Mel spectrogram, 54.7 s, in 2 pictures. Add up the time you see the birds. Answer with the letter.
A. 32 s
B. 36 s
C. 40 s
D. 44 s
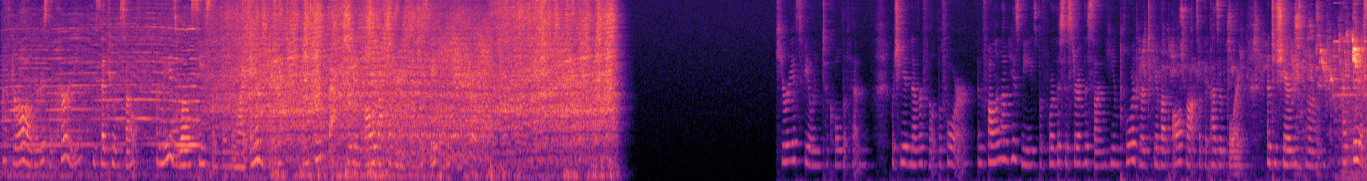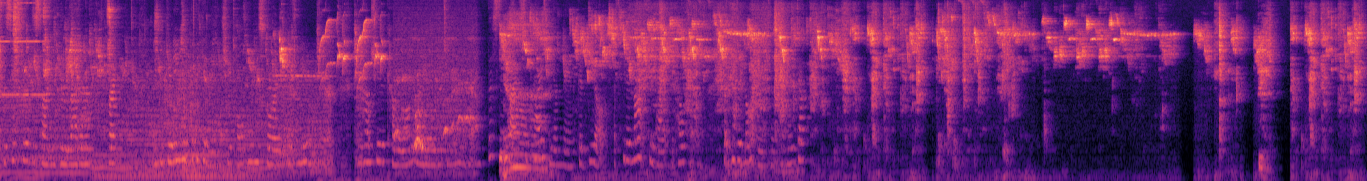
A.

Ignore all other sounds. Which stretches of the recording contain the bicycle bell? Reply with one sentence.
The bicycle bell can be heard from 26.6 to 28.2 s.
